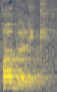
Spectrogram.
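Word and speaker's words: قَبْلِكَ: lafal qoblik qoblik qoblik di sini huruf ba itu adalah Qalqalah ya huruf ba adalah Qalqalah maka dibacanya qoblik ya Dan Dia tidak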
